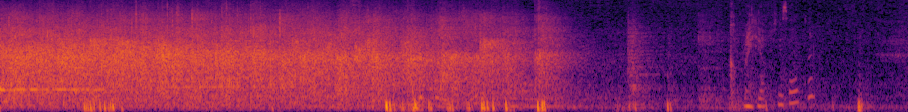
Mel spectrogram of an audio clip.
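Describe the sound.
A crowd applauds with dense, steady clapping for about five seconds before it quickly dies away, leaving a few scattered claps and murmuring voices in a quieter room.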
